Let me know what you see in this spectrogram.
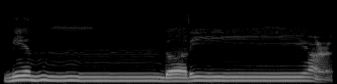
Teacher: suara nun sukun dibaca samar antara izhar dan idgham lalu didengungkan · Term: ikhfa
